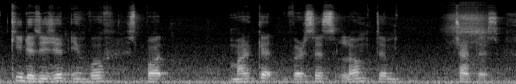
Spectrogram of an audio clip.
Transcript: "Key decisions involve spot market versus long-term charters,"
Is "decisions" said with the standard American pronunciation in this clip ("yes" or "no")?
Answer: no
